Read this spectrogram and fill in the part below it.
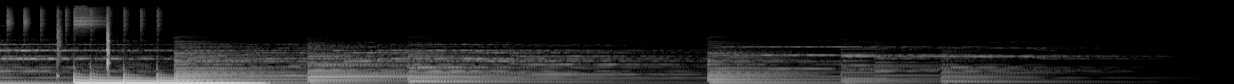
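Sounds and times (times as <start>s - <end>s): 
hip hop music: 0.0s - 4.8s.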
